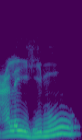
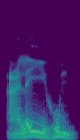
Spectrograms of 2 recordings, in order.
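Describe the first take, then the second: First: It ends in himu, with a long final u. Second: It ends in hum, with u before m. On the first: "mu didomahkan mimnya dan baca panjang" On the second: "baca alaihum, bukan him"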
